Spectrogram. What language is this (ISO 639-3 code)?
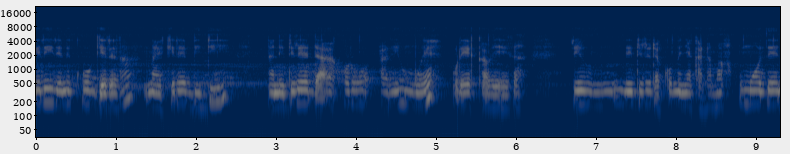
kik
